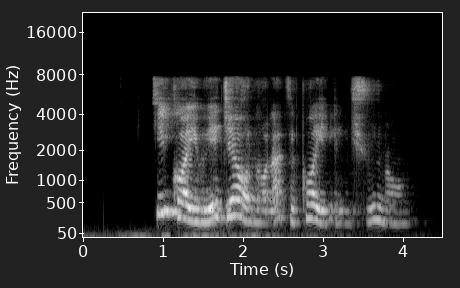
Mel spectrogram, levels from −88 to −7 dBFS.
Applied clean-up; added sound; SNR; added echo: neural mask model DeepFilterNet 3.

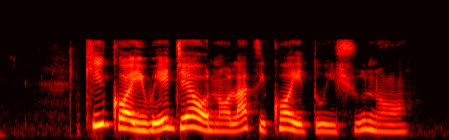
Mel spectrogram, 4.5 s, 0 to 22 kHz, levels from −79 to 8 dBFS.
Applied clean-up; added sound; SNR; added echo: none; none; none; none.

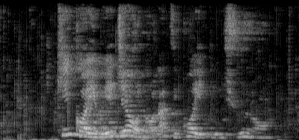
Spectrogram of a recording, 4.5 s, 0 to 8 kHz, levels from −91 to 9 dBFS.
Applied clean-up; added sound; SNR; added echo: classical method WPE with log-MMSE.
